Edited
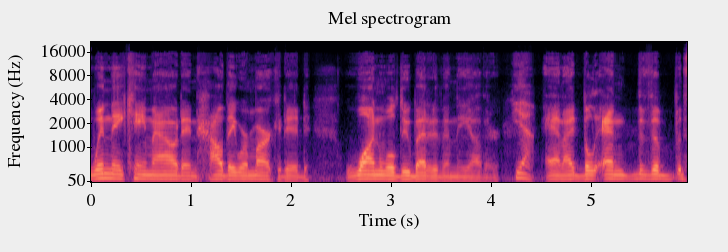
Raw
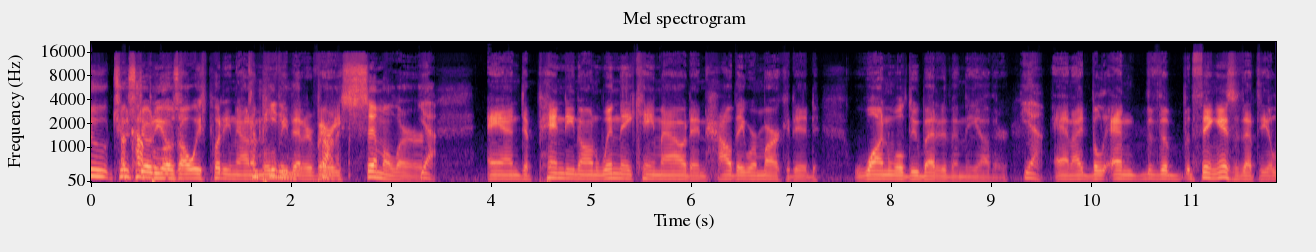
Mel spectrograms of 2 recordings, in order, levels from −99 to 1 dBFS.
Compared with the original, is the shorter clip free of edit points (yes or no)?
yes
